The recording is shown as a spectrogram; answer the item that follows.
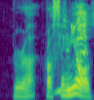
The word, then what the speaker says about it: Rossignol: And they're doing the Impresario and Le Rossignol. Oh, did I say that wrong? Rossignol. – You did it.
